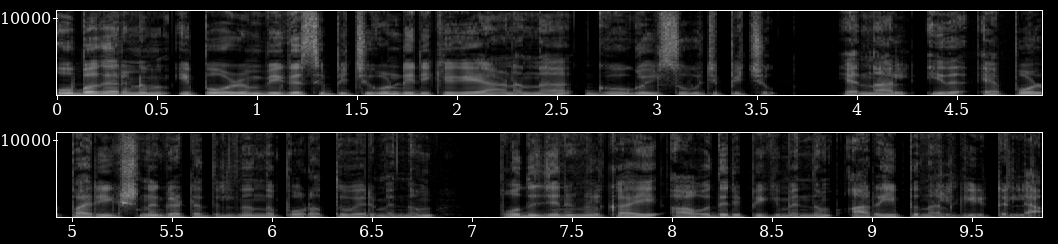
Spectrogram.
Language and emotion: Malayalam, neutral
